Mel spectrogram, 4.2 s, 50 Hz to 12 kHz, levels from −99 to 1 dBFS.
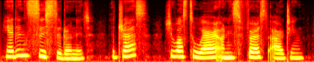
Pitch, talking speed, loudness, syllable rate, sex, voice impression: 245 Hz, 200 wpm, -15 LUFS, 5.0 syllables/s, female, feminine, slightly adult-like, soft, calm, friendly, slightly sweet, slightly kind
